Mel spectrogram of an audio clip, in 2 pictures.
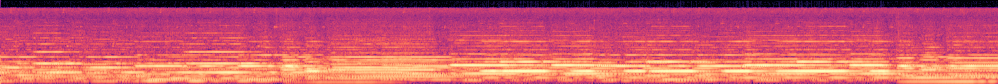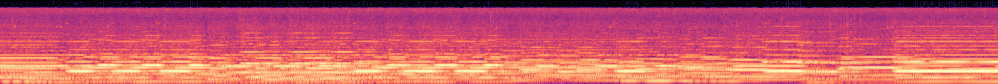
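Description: Organ played in sustained chords, the held notes changing every second or so, with low bass notes coming in a few times.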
